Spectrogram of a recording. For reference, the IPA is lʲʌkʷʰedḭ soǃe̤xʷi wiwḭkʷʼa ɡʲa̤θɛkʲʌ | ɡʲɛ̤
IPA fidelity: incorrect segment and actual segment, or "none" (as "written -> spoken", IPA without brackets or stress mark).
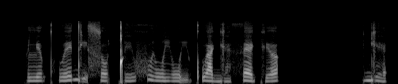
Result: none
